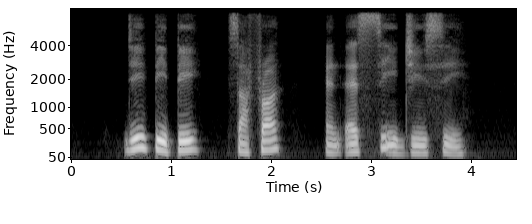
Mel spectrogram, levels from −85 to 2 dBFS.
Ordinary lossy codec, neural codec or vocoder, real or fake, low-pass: none; codec, 16 kHz, 0.5 kbps, FunCodec, trained on Chinese and English, 25 frames a second; fake; 7.2 kHz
